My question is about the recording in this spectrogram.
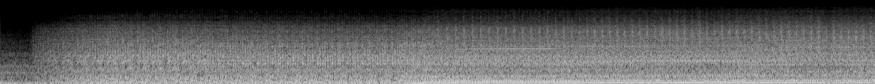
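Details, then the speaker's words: New Holland diesel tractor, warming up; when revved, a light regular tick about four per second over the diesel drone, source not pinned down; owner suspects valves or a hold-down; earlier an odd vibrating noise at idle. "i just uh was letting the track warm up here for a little bit and i wrapped it up and it sounds like it's making some ticking noise"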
